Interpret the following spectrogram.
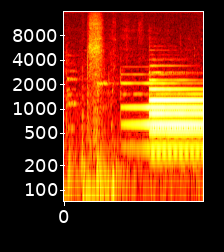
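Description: Doorbell ringing a two-note ding-dong: the first note sounds just under a second in and the second a moment later, both held.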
